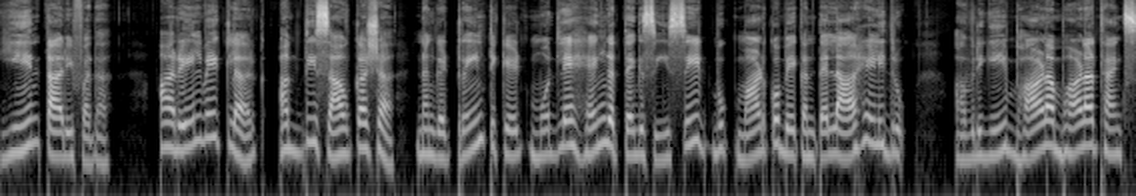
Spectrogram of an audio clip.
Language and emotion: Kannada, happy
